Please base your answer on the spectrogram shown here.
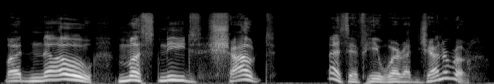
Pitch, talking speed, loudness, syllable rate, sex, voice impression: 160 Hz, 135 wpm, -16 LUFS, 3.6 syllables/s, male, masculine, slightly middle-aged, slightly thick, slightly intellectual, sincere, slightly wild, slightly kind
